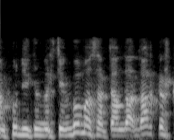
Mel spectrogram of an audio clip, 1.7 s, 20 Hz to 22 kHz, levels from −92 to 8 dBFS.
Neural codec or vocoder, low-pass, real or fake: codec, 16 kHz, 16 kbps, FreqCodec, smaller model; 7.2 kHz; fake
